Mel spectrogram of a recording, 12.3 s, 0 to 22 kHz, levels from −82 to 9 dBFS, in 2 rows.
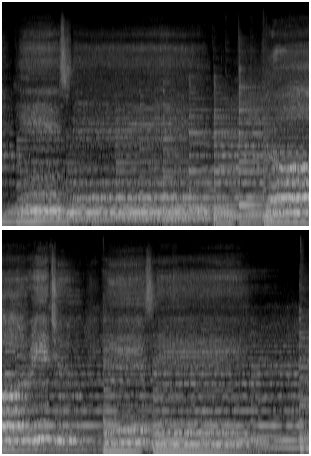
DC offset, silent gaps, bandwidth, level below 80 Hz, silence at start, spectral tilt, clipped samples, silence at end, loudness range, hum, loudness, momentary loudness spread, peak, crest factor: under 0.1%; none; 18 kHz; -42 dBFS; 0 s; -5 dB/octave; under 0.1%; 0 s; 5 LU; none; -28 LUFS; 11 LU; -10 dBFS; 18 dB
